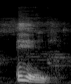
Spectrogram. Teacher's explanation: can be used in a high or falling tone as an interjection, expressing surprise or admission of being in the wrong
